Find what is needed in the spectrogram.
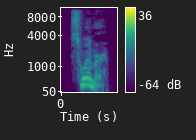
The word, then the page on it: swimmer: American English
